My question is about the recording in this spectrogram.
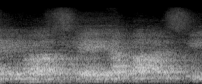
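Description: A large group of schoolchildren singing together.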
